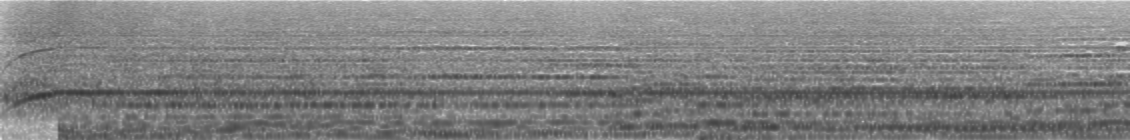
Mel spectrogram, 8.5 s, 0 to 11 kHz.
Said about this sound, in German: Genug, falls mal 200 Models bei Ihnen klingeln und fragen: Dürfen wir uns die Haare föhnen? Dann können Sie sagen: Klar.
